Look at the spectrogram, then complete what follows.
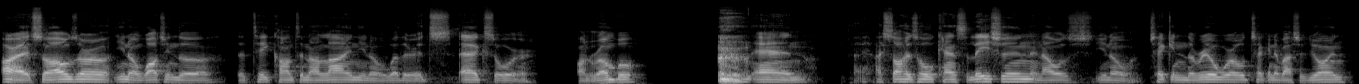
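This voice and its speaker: A man of about twenty-two who grew up in Miami speaks as a guest in a casual interview. His voice sits on the low side as he talks through his own experience. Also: fairly even intonation, moderate pace. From Miami, USA. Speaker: interview guest, online business owner.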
